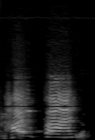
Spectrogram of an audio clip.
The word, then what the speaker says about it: Hai Phan: Hai Phan.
